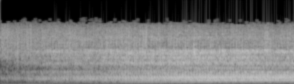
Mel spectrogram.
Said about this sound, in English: A car, an automobile.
